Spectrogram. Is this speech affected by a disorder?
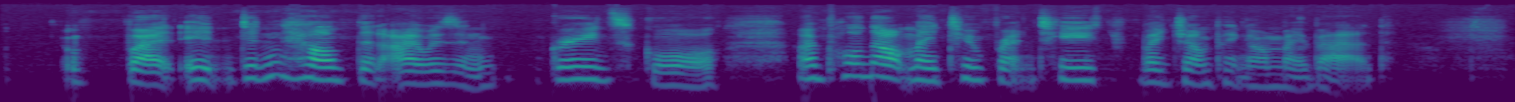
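Yes: cleft palate; congenital cleft palate, mouth sewn together, high deformed palate, palatal fistula, childhood speech therapy; adult, wears full front partial from orthodontist closing fistula, speech easily understood since age 23; without partial air escapes to nasal passage, mushy unclear speech, could not roll r's, now improved.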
